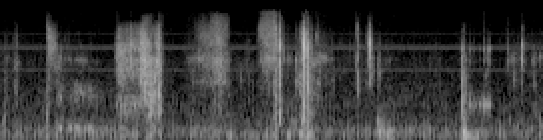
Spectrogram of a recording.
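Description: Trading cards being handled in gloved hands, sliding and scraping against one another: a few short, quiet rustles and scrapes, the clearest about two seconds in.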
